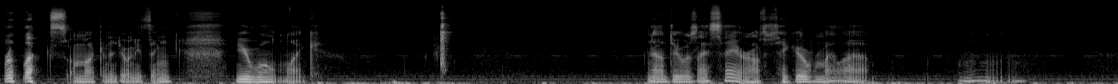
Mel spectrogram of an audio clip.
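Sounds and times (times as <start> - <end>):
speech: 0.0 - 3.3, 6.5 - 8.8, 9.6 - 10.3
person whimpering: 9.6 - 10.4.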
